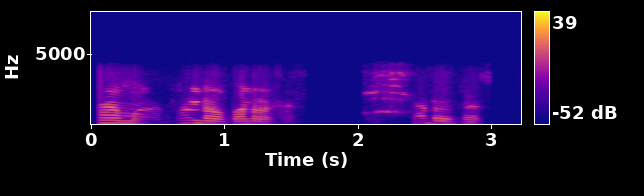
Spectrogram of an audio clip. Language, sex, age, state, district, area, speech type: Tamil, male, 18-30, Tamil Nadu, Krishnagiri, rural, conversation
